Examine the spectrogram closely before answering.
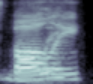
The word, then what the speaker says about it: Bali: It's Bali.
